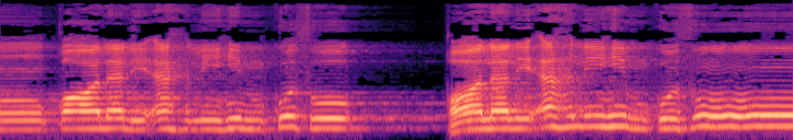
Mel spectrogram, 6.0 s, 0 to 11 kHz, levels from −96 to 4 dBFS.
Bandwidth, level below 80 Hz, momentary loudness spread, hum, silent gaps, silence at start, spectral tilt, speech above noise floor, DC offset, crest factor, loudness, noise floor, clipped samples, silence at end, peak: 10.5 kHz; -64 dBFS; 9 LU; none; none; 0 s; -5 dB/octave; 26 dB; under 0.1%; 14 dB; -15 LUFS; -40 dBFS; under 0.1%; 0 s; 0 dBFS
